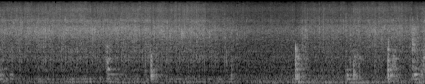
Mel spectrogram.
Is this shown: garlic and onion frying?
yes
